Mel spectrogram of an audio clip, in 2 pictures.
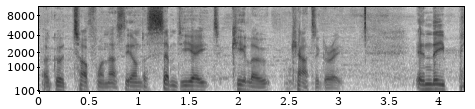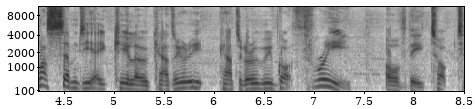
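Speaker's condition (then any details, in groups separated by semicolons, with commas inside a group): No condition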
